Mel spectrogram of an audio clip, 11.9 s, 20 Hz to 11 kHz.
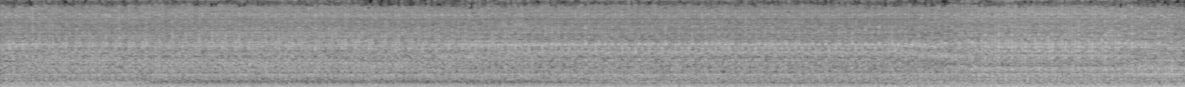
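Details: Vauxhall Astra 1.6 at idle: fast, even light rattle over steady idle with hiss, present for a few months; dealer found no problem, source not pinned down.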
